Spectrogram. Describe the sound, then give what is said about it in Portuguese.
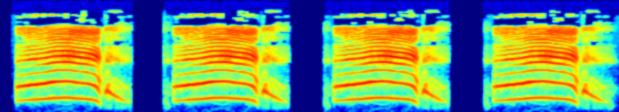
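A baby's wailing cry, the restored crying sound of Mario, repeats four times in identical, evenly spaced bursts, each ending in a short catch, like a looped video game sound effect, loud with silence between. “restauraram o choro do Mario.”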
